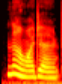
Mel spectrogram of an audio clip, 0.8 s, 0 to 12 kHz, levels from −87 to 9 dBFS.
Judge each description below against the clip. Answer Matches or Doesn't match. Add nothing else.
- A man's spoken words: Doesn't match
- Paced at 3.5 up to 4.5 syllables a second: Matches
